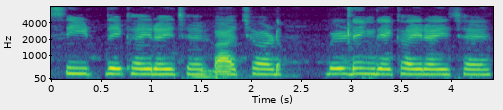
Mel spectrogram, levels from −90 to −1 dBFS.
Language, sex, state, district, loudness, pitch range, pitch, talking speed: Gujarati, female, Gujarat, Gandhinagar, -15 LUFS, 210-230 Hz, 215 Hz, 120 wpm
